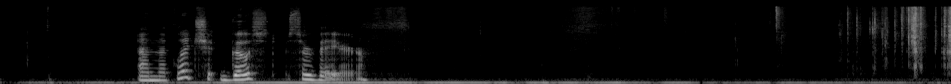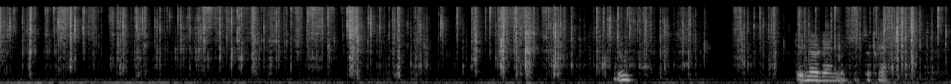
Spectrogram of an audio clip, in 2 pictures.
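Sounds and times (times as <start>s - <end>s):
steady low hum: 0.0s - 19.0s
foil wrapper tearing and crinkling: 7.7s - 19.0s.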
